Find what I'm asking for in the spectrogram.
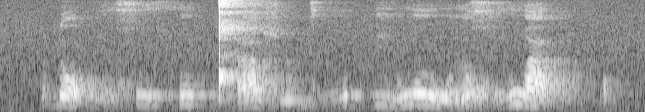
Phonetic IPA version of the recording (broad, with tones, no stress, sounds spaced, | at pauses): ɗ ɔ˧˩˧ ɓ o̤˩˥ χʷ i̤˦˨ h u˦˨ ǃʰ a˩˧˩ sʷ i˩˥ ɡ o̤˩˥ | i˧˩˧ w o˦˨ w ɯ˩˥ ʁʷ i̤˩˥ w a˦˨ ɓ ɔ̤˧˩˧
